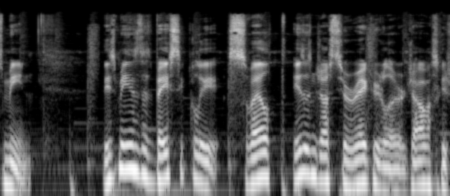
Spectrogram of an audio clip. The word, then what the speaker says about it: Svelte: created by rich harris of course and it's pronounced spelt if you prefer reading i'm going to include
